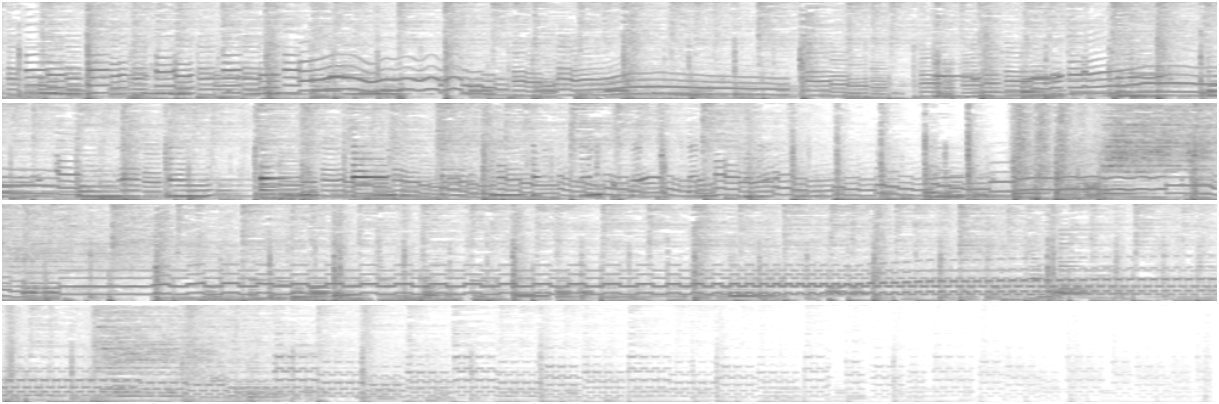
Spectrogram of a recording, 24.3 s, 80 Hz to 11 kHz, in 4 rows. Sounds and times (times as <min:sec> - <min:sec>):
Music: 0:00.0 - 0:24.2.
